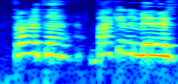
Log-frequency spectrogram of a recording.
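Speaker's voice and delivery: loud, high, hurried-off shout; calling out. Retold or imitated. Man calls to Dorothy as he rushes downstairs, calling out loudly. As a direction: holler it to someone as you dash off. Calling to partner while rushing out.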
